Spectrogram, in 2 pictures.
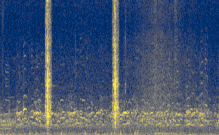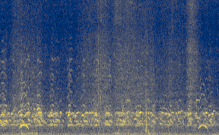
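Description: A large flock of birds calling continuously, many overlapping calls merging into a steady chatter. Two sharp clicks stand out about one and two seconds in.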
